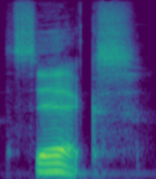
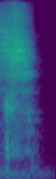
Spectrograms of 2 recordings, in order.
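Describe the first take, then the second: First: It is said in an American accent. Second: It is said in a New Zealand accent.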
